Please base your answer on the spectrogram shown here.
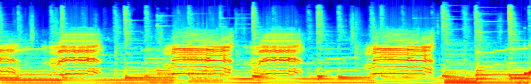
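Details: Sheep bleating over steady background music: four drawn-out, wavering bleats, each about a second long, spaced roughly every one and a half seconds.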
